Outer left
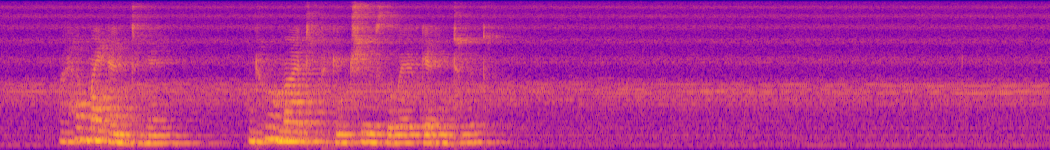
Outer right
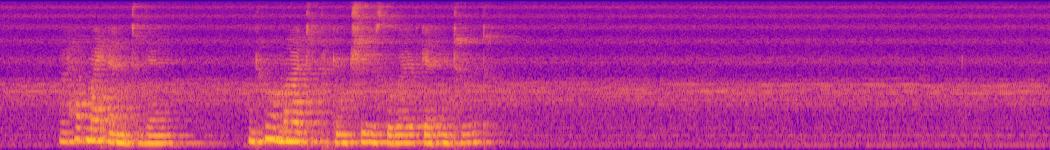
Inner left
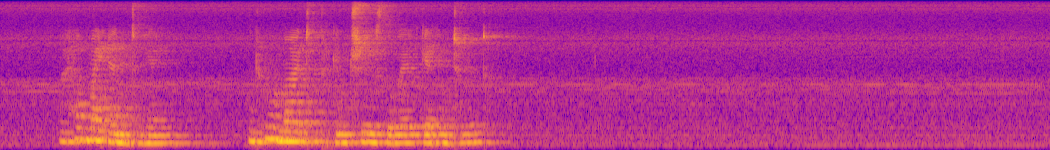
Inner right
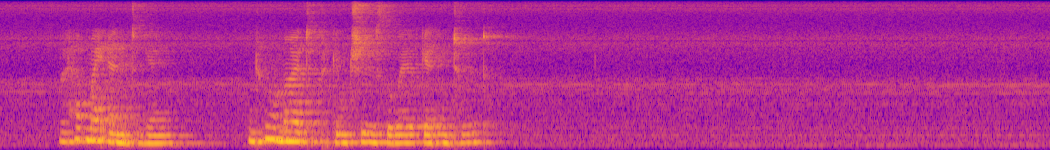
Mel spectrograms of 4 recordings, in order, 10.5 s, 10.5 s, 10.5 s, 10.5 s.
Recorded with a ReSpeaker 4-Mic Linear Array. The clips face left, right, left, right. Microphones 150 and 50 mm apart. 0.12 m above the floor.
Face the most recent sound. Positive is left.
turn(degrees=-15)  # may be behind; listen again after turning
